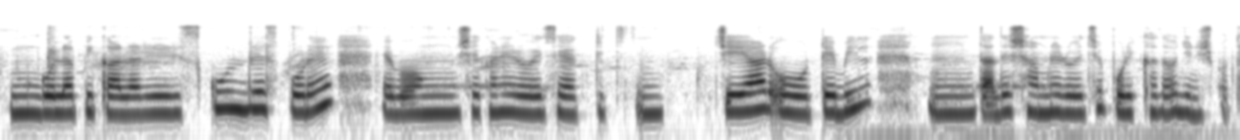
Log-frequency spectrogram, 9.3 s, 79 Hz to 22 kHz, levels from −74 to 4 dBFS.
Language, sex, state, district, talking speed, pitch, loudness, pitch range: Bengali, female, West Bengal, Dakshin Dinajpur, 135 wpm, 240 Hz, -18 LUFS, 235-255 Hz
